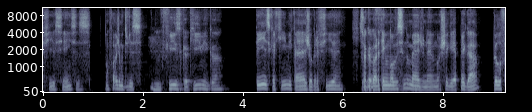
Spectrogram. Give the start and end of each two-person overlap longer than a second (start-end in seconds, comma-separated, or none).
6.3-7.6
